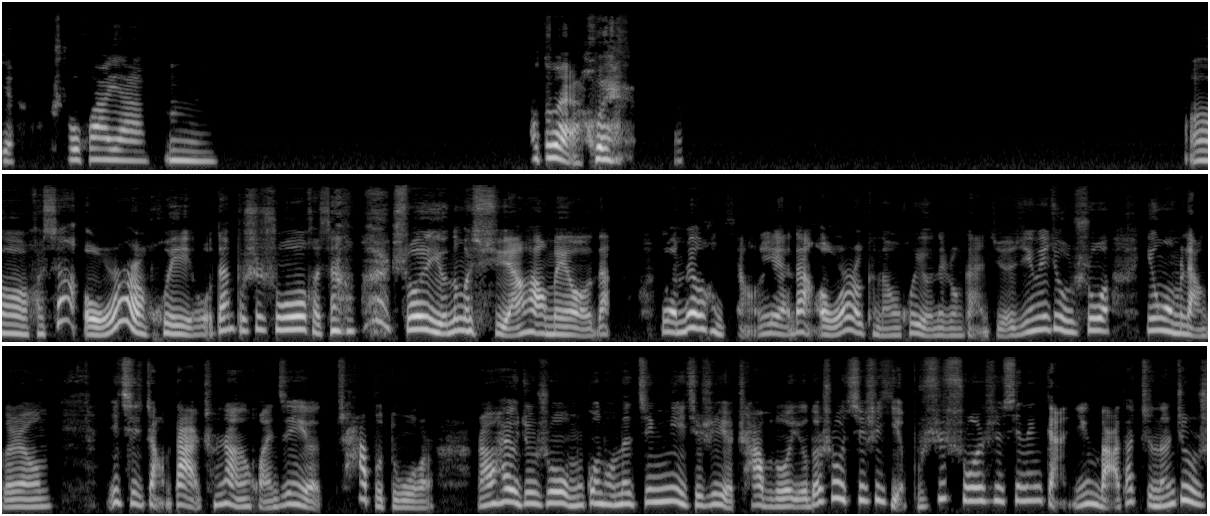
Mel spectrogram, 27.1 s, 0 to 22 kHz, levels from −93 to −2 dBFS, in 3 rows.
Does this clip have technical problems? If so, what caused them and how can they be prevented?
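No, nothing stood out as a technical problem on listening, so there is nothing here to trace back or prevent.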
